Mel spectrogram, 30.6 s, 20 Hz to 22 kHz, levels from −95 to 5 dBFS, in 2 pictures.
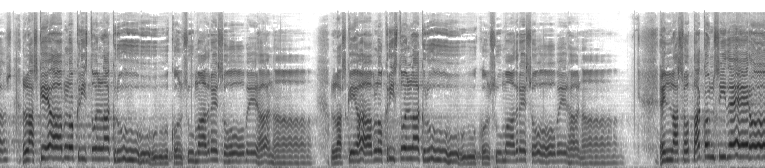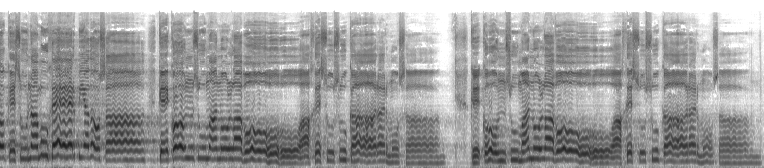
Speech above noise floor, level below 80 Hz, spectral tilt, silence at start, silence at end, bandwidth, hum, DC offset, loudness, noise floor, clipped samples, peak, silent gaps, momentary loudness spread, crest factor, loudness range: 20 dB; -52 dBFS; -3 dB/octave; 0 s; 0.05 s; 16.5 kHz; none; under 0.1%; -16 LUFS; -37 dBFS; under 0.1%; 0 dBFS; none; 13 LU; 16 dB; 7 LU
